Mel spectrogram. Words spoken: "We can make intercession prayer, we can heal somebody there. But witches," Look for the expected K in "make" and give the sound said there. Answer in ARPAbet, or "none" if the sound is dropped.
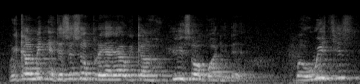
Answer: none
